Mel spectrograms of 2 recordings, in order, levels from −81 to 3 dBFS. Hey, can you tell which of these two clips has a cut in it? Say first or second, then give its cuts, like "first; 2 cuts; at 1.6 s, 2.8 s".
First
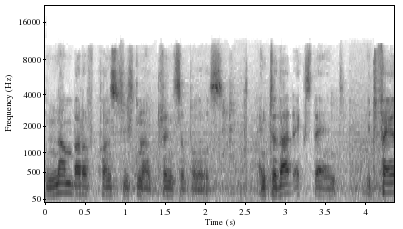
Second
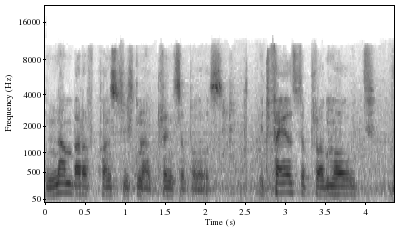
second; 1 cut; at 2.6 s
